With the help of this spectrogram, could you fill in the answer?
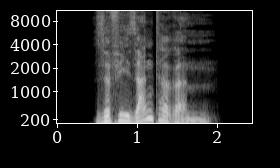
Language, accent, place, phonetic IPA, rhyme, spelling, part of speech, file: German, Germany, Berlin, [zʏfiˈzantəʁəm], -antəʁəm, süffisanterem, adjective, De-süffisanterem.ogg
- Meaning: strong dative masculine/neuter singular comparative degree of süffisant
